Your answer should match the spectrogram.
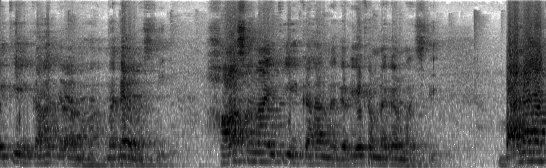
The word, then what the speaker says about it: हासन: अस्माकं कर्णाटकप्रान्ते आ इति स्वरः अस्ति हा इति एकं व्यञ्जनमस्ति परन्तु अरसीकेरे इति एकः ग्रामः नगरमस्ति हासन इति एकं नगरमस्ति बालाः किं कुर्वन्ति हरसीकेरे आसन इति वदन्ति आ हा द्वयमपि उच्चारणं कर्तुं शक्नुवन्ति परन्तु तत्र परिवर्त्य उच्चारणं कुर्वन्ति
